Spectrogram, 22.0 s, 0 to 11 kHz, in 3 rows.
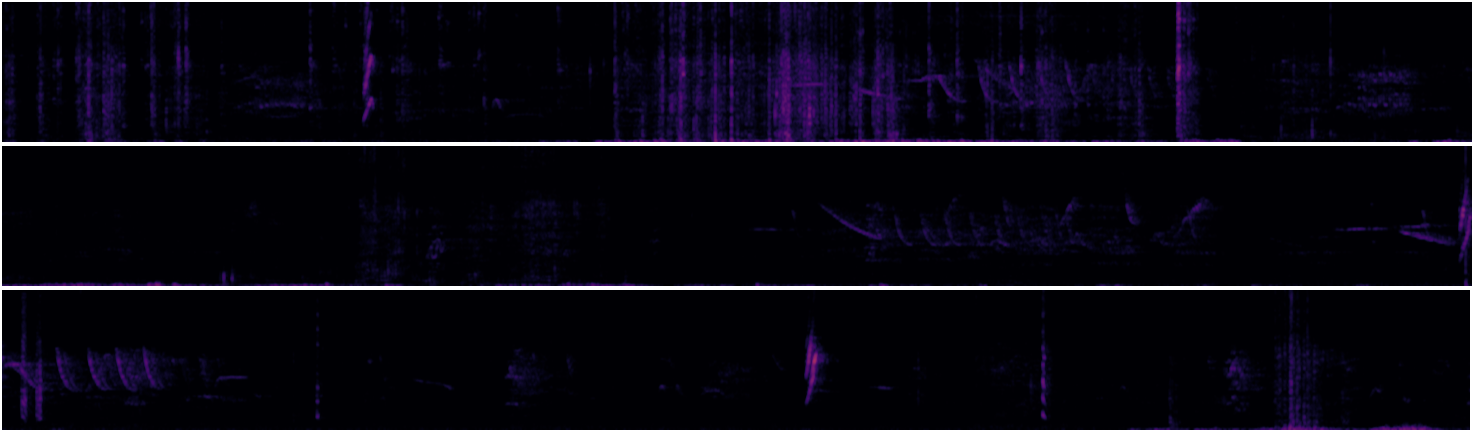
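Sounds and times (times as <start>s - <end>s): songbird trilling: 11.4s - 16.0s.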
